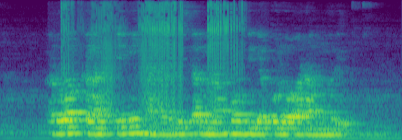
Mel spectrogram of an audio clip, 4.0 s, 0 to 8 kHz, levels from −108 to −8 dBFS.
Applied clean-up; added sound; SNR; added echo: none; Fart; 16 dB; reverberation time 0.6 s.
